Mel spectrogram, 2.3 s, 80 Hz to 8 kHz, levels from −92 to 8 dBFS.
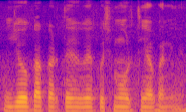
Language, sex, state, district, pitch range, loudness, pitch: Hindi, male, Uttar Pradesh, Gorakhpur, 110-115 Hz, -19 LUFS, 115 Hz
